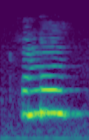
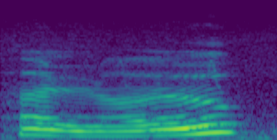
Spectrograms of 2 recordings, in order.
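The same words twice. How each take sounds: First: It is said in a very high voice. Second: It is said in a very low voice.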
